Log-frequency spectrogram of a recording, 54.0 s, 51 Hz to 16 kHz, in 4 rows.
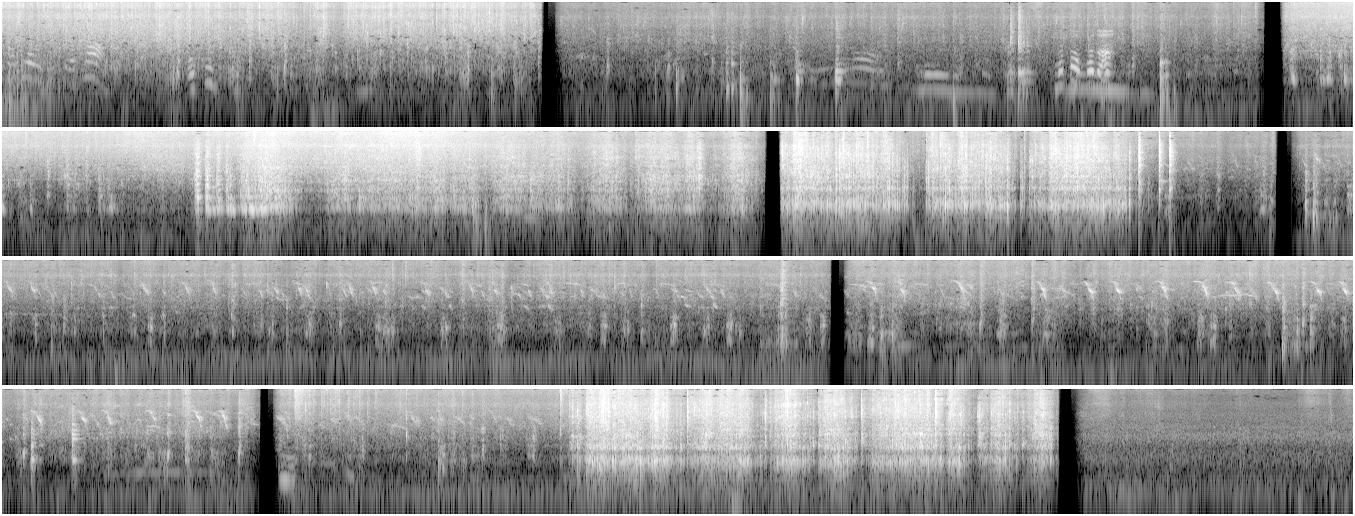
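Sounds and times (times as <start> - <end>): chickens clucking and calling: 25.4 - 43.1, 44.0 - 46.1.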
